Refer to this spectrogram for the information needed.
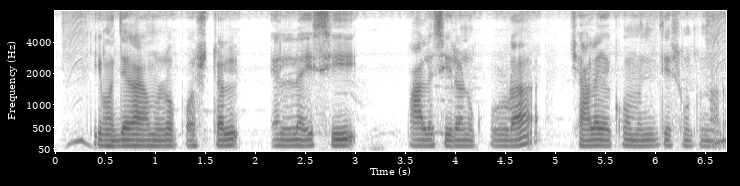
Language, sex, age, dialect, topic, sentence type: Telugu, male, 60-100, Central/Coastal, banking, statement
